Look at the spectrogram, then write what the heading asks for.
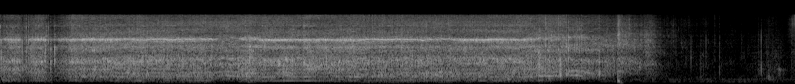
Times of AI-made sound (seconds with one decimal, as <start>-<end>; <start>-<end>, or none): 0.0-1.4; 2.4-3.6; 4.5-8.0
